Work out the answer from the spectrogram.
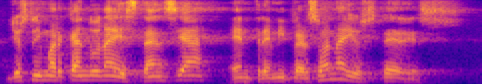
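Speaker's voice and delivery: normal talking voice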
